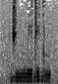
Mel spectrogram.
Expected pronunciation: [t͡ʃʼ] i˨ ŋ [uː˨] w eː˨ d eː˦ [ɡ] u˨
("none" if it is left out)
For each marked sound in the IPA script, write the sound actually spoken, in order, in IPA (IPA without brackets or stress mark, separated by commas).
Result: d͡ʒ, u˨, ɡ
